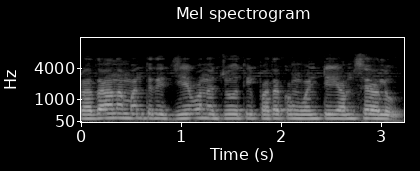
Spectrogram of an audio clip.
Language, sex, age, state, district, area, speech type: Telugu, male, 30-45, Andhra Pradesh, Kadapa, rural, spontaneous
